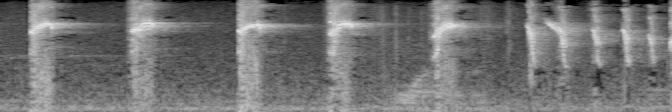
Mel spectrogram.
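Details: Long-tailed shrike master recording for tutoring songbirds: a series of sharp, high whistled notes with a downward sweep, spaced about half a second apart, ending in quick rapid chattering chips.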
